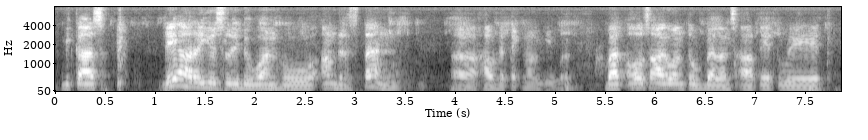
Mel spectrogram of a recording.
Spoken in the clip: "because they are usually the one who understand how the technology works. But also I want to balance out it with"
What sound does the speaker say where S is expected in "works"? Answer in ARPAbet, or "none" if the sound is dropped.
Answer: none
